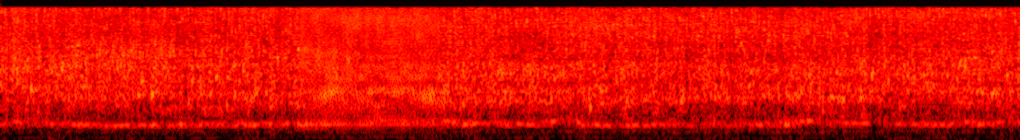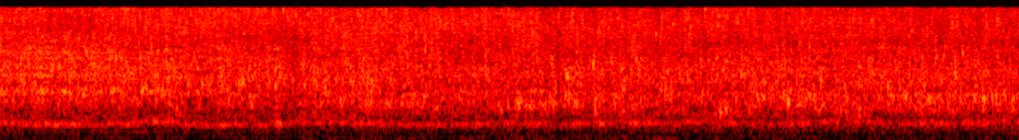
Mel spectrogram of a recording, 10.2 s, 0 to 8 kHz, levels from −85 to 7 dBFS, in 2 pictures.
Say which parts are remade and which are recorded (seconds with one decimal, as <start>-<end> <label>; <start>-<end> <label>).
0.0-1.5 recorded; 1.5-2.2 remade; 2.2-10.2 recorded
